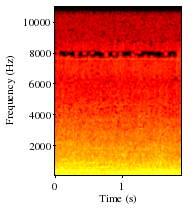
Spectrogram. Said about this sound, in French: Une voiture passe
